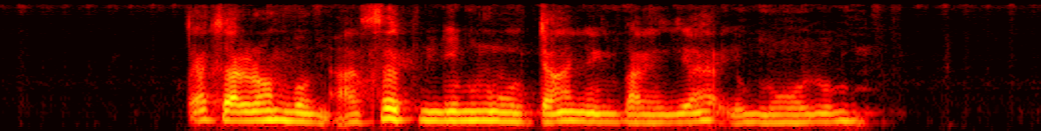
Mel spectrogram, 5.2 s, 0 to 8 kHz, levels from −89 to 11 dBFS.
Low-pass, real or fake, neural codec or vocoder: 7.2 kHz; fake; codec, 24 kHz, 1.5 kbps, HILCodec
